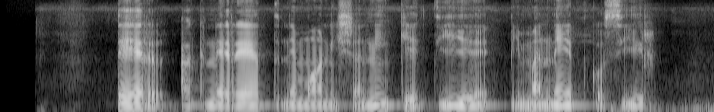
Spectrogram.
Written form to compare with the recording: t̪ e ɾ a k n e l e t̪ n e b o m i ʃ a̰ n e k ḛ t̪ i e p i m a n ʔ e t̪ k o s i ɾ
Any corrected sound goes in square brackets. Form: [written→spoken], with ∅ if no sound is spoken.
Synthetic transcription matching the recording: t̪ e ɾ a k n e [l→ɾ] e t̪ n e [b→m] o [m→n] i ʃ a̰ n [e→i] k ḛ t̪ i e p i m a n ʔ e t̪ k o s i ɾ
